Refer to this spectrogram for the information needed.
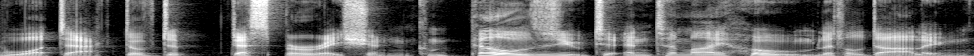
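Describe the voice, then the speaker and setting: This put-on character voice sounds croaky. It moves at a very slow pace. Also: man. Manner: menacing, sly.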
